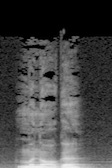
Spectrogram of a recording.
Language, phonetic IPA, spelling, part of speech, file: Russian, [ˈmnoɡə], много, adverb, Ru-много.ogg
- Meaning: 1. much 2. many 3. a lot of, plenty of 4. at most 5. бо́лее (bóleje, “more”) 6. наибо́лее (naibóleje, “the most”)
